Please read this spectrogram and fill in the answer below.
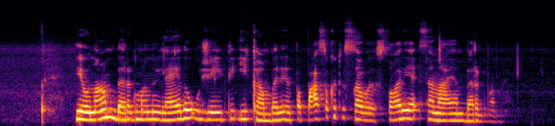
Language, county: Lithuanian, Šiauliai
